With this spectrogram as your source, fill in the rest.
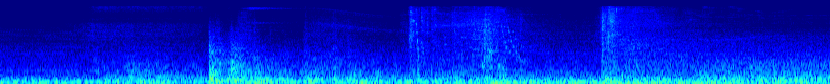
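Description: A laser blast zaps and crackles loudly.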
